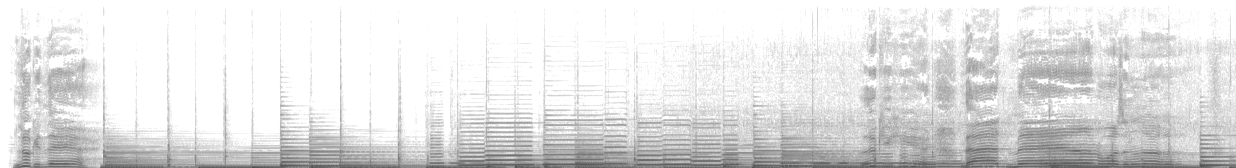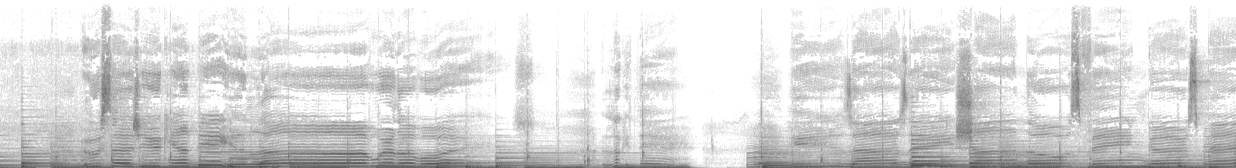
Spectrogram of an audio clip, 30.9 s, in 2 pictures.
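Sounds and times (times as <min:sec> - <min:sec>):
jazz music: 0:01.3 - 0:24.0, 0:24.8 - 0:30.9.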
